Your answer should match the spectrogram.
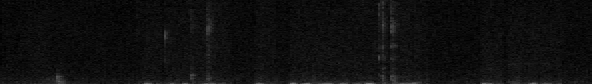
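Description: Near silence: faint room tone with a few very faint clicks.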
